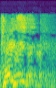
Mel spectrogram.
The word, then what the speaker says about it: Kasich: So they formed this coalition of Cruz against Kasich. even though it's pronounced ICH, it's Kasich with a K, like with a K, okay?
